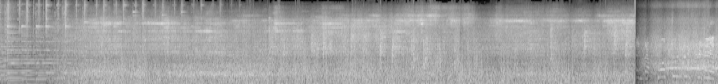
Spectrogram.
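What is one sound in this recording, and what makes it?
A train rumbles and clatters loudly along the tracks.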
